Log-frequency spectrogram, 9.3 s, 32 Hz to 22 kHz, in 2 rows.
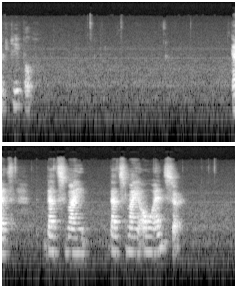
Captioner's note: pauses 6 seconds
